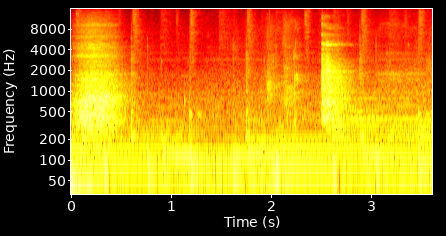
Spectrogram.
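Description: A bowl is taken out in a kitchen, with dishes clinking and knocking together in a few bright bursts, near and fairly loud, followed by lighter rattling and scraping, no talk.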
